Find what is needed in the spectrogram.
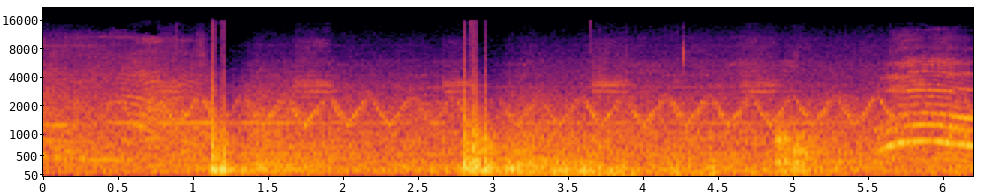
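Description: Two loud firework bursts, the first about a second in and the second just before three seconds, over a warbling alarm-like tone that rises and falls about three times a second. Voices come in near the end.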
